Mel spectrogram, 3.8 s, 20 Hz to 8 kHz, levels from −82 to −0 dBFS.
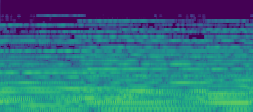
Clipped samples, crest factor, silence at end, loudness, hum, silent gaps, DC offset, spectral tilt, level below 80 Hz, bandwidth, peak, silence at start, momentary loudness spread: under 0.1%; 12 dB; 0 s; -24 LUFS; none; none; under 0.1%; -11 dB/octave; -36 dBFS; 5.6 kHz; -12 dBFS; 0 s; 2 LU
